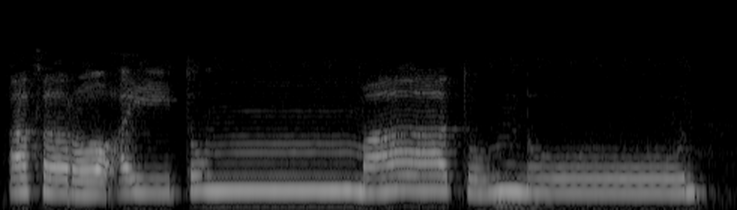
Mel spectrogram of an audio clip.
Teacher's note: अफ़रअय्तुम मा तुमनून, तुम मा में इदगाम शफ़ी हो रहा है, मीम साकिन का कायदा, इसको होंठों को मिला लीजिए, 2 काउंट करने हैं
